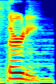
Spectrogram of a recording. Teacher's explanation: the 10 numbers have the stress on the first part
